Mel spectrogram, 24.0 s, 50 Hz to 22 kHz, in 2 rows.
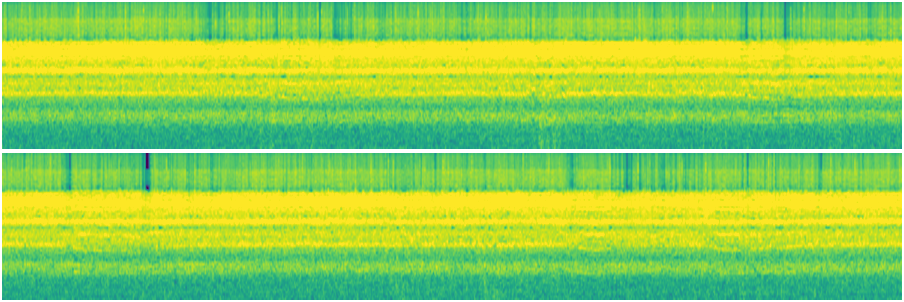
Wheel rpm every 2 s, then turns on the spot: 230, 220, 230, 230, 230, 230, 220, 230, 230, 230, 220, 230.
none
